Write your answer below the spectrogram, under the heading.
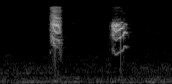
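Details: Two brief, high-pitched chips from a female yellow-bellied seedeater, about half a second apart, the kind of female call used to encourage a quiet male to sing.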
